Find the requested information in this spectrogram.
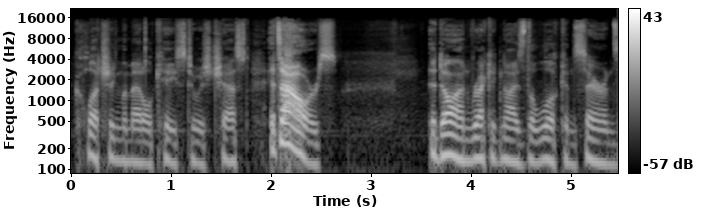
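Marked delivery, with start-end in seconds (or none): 2.0-2.7 loud, high claim; possessive yell. A narrator's reading. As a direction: clutch it and yell. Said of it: "Quan shouted".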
